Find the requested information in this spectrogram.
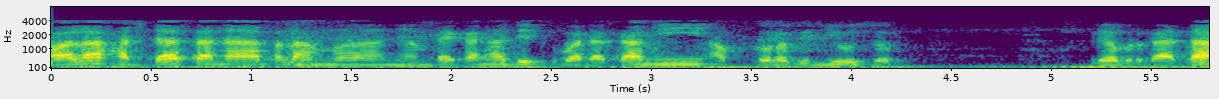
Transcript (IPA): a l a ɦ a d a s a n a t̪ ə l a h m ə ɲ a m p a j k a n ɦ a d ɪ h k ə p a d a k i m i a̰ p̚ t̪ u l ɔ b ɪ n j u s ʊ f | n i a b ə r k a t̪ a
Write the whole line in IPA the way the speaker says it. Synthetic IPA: a l a ɦ a d a s a n a t̪ ə l a h m ə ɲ a m p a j k a n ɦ a d ɪ s k ə p a d a k a m i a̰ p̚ t̪ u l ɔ b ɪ n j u s ʊ f | d i a b ə r k a t̪ a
